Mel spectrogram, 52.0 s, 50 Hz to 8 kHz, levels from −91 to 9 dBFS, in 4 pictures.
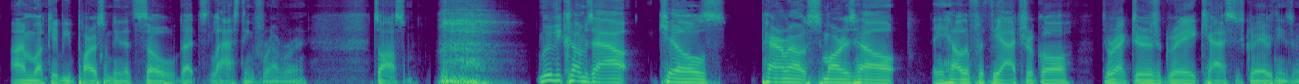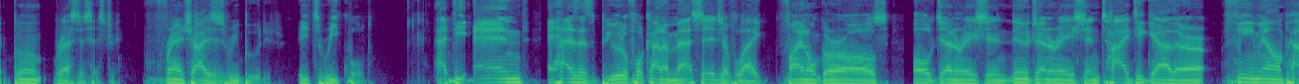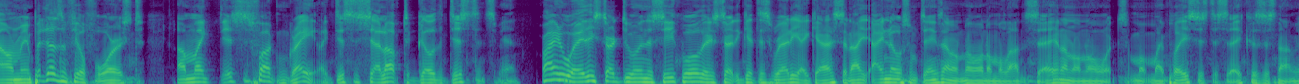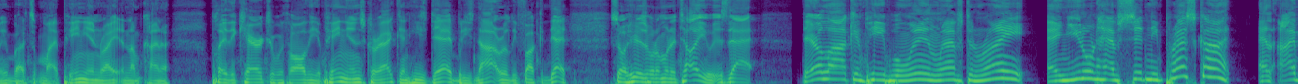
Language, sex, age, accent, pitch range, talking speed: English, male, 30-49, American, 95-145 Hz, 210 wpm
